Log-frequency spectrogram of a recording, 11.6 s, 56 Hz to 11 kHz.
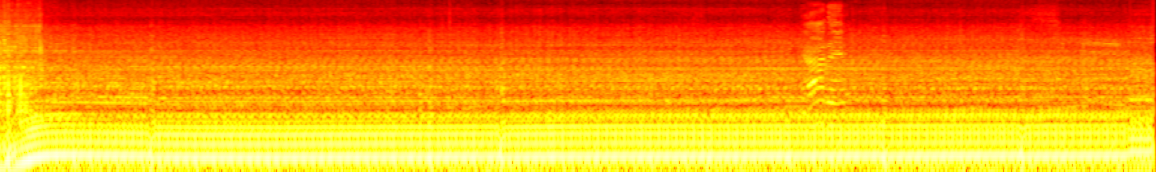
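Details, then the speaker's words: Junkyard Nissan S12, first start after timing belt replacement, cleaned injectors and simplified vacuum lines, idle air control valve removed: steady but fast idle that never drops; high idle, owner suspects the missing idle air control valve. "Idle does seem a little high. We took out the idle air control valve. I think we might need to put that back in."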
